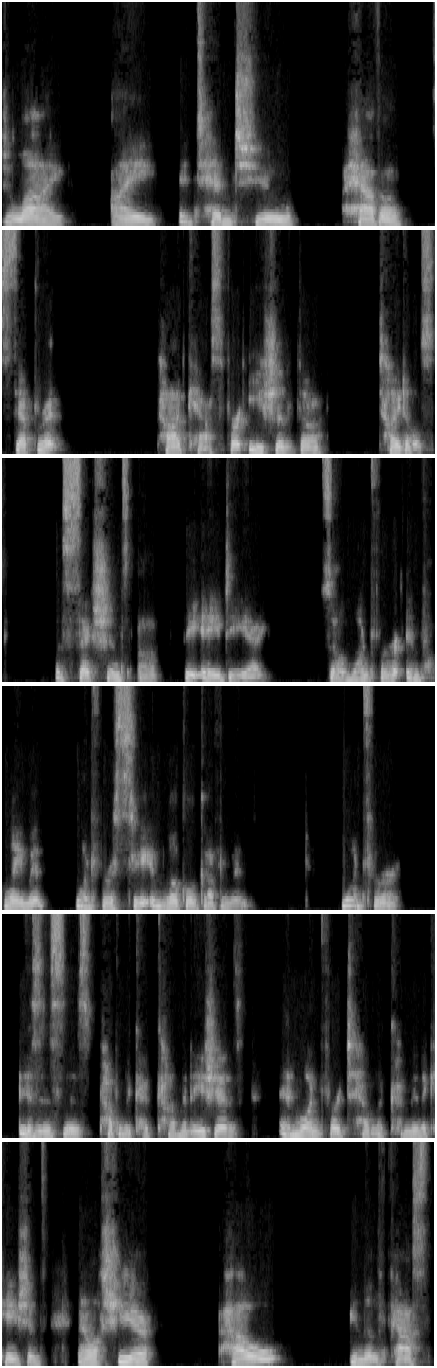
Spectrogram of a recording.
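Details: Adult woman with about six years of communication challenges who has aphasia, apraxia of speech and dysarthria, and whose speech is sometimes hard to understand; aphasia with apraxia of speech and dysarthria.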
